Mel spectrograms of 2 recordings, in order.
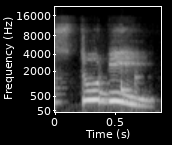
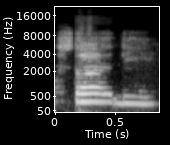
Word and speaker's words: study: Okay, then ya tadi ada yang bacanya studi. Yang benar apa? Studi atau? Study. Yes, Study.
